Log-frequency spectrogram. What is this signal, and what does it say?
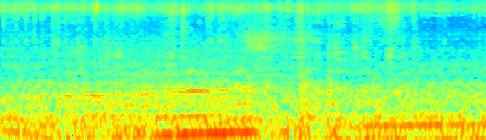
The noise inside a bus. There is no code.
